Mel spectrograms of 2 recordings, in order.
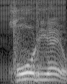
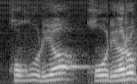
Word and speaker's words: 고려: 고구리, 고리예요, 원래. 발음이. 뭘? 그래서 고구리, 고리인데 후대에 이 번역하는 사람들이 일본 사람들 때문에 고려로 발음을 했어요.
